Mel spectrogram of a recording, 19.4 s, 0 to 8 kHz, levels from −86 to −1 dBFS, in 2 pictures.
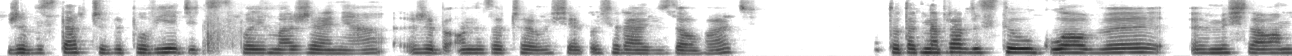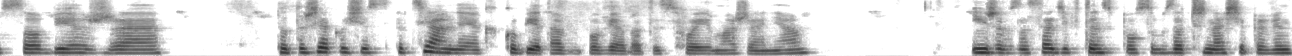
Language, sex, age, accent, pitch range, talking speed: Polish, female, 30-49, native, 170-195 Hz, 125 wpm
